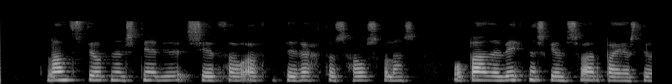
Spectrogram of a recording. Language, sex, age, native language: Icelandic, female, 50-59, Icelandic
